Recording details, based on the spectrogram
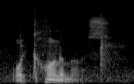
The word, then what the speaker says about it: oikonomos: Oikonos, how do you say that? Oikonomos.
